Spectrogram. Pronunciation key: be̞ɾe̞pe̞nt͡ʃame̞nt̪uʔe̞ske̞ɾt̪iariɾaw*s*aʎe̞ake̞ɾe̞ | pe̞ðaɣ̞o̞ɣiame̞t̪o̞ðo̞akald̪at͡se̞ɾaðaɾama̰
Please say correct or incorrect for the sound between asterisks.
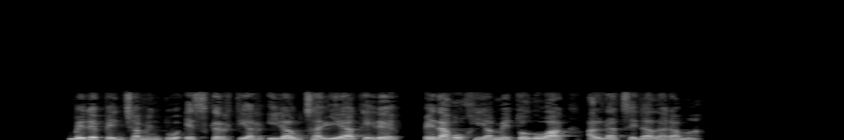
incorrect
